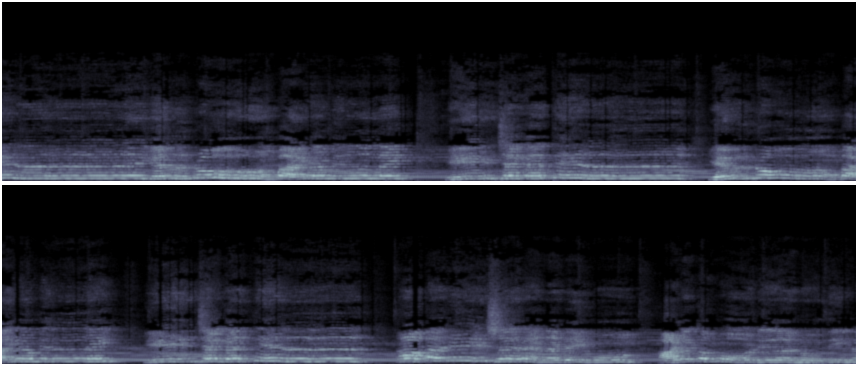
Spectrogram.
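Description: A solo voice singing a devotional song in Carnatic style, the notes sliding and ornamented, in phrases separated by short breaths, over a steady drone.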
